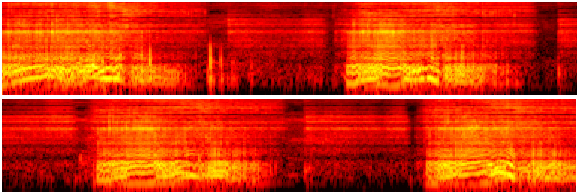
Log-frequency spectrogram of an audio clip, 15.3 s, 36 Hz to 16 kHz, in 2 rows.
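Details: Sleeping dog snoring; deep rattling snores on each breath in, about 14 a minute, separated by quiet breaths out; ordinary snoring.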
